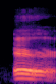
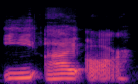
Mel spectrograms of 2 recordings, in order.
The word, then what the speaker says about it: Eir: He wrote something about goddess Eir or Eir. I've seen the pronunciation both ways. It's Eir, which could be like air or Eir. I like Eir.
